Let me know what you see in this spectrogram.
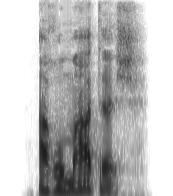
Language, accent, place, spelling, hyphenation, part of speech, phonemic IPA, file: German, Germany, Berlin, aromatisch, aro‧ma‧tisch, adjective, /aʁoˈmaːtɪʃ/, De-aromatisch.ogg
- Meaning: aromatic (all senses)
